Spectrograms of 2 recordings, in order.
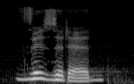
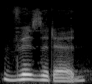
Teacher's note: The ed verb ending sounds like id, visited.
